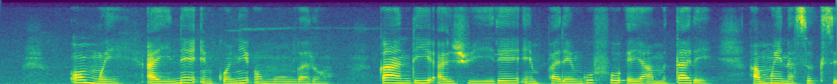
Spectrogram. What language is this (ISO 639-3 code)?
nyn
